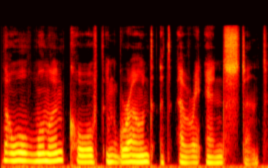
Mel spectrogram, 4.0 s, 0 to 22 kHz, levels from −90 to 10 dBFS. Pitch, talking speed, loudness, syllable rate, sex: 155 Hz, 135 wpm, -15 LUFS, 4.0 syllables/s, male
